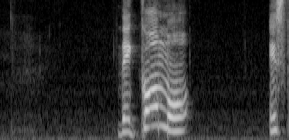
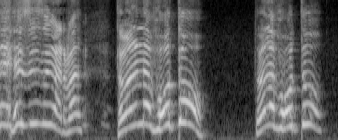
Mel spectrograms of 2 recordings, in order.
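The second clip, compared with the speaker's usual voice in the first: high, loud, laughing jab; mock him through laughter; laughing tease; 5 semitones higher, 3 dB louder, faster than usual. Real, not acted. Teasing Garbanzo for a photo, loud laughing jab. Gleeful mockery of cohost.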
